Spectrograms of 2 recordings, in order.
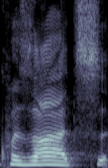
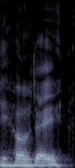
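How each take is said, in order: First: It is pronounced the way the spelling looks. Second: It is pronounced the usual spoken way. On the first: The speaker calls it wrong. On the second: The speaker calls it right.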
